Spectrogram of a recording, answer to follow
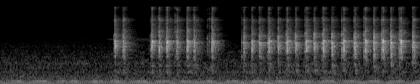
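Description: Plastic ratchet of a Stand360 tablet stand clicking rapidly, a dozen or so clicks a second, as the tablet holder is turned by hand. The clicking comes in three runs starting about a second in, the last and longest lasting nearly two seconds.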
